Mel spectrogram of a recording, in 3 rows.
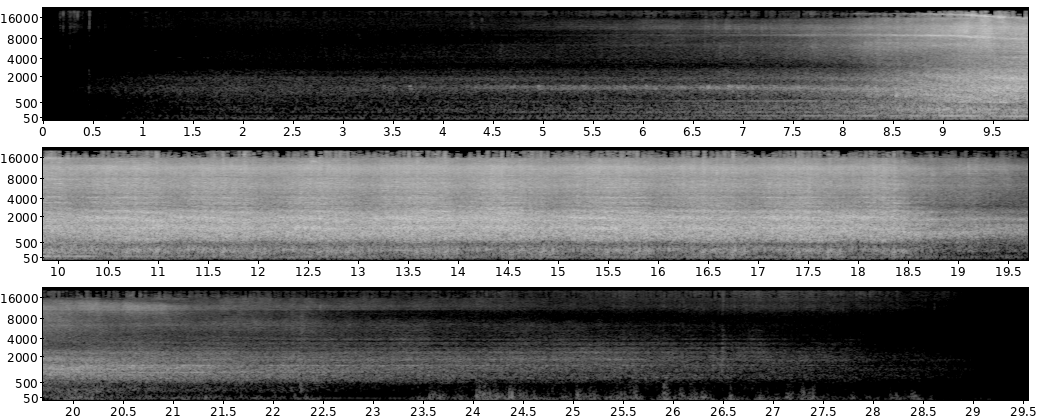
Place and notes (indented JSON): {
  "title": "Pont De Brique",
  "date": "2011-04-25 16:29:00",
  "description": "train passing through a station",
  "latitude": "50.68",
  "longitude": "1.63",
  "altitude": "8",
  "timezone": "Europe/Paris"
}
